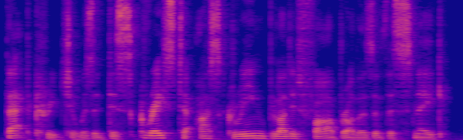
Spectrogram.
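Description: A man's voice: lowish voice, a little slow, fairly bright tone, breathy edge, heavily acted. A man voicing a sneering, contemptuous female dragon in a storybook, haughty in manner.

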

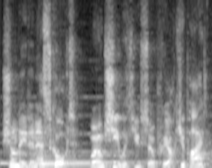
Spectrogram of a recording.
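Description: An actor playing a cocky young rogue in a video game, flippant and sardonic. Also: male voice, fairly high pitch, fairly quick, loud music behind the voice, close to an everyday voice. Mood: wry. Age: young adult. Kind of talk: video game cutscene acting.

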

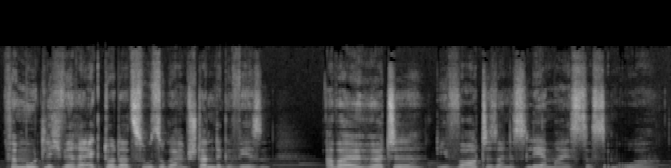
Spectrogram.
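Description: A man serves as narrator of a scripted fantasy audio drama. His voice sits slightly on the low side, telling the tale over faint music. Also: animated, unhurried, darkish tone.

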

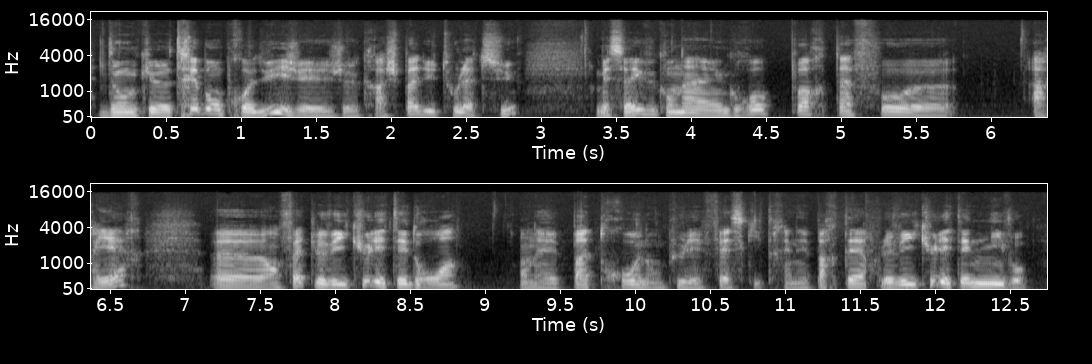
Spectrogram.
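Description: A man's voice: on the low side, expressive, normal speed. A man in his thirties casually explaining his van conversion from inside the van, hesitant, with many fillers. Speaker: vanlife vlogger.

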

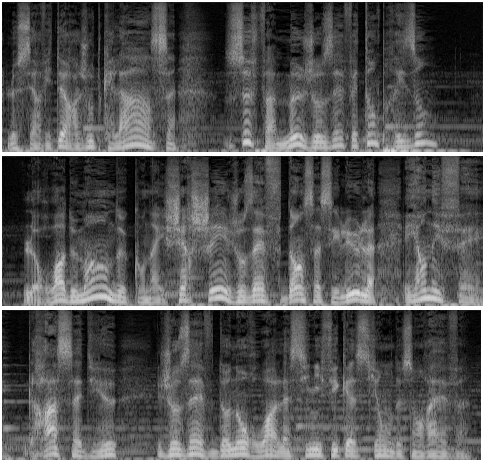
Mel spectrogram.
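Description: Eager young lion cub, animated storyteller for a preschool puppet show, music underneath. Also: male voice, mid-range voice, measured pace. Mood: storytelling. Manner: expressive, simple and clear telling. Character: eager young boy lion, cheerful storyteller of Bible tales. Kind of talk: animated storytelling for small children.

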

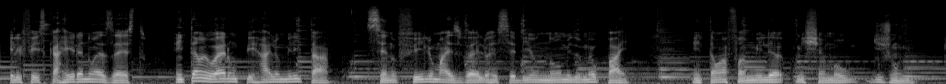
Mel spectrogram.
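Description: A man's voice: lowish voice, lightly acted. An actor with a Brazilian accent playing a grown man who narrates his troubled childhood in first person. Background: guitar music.

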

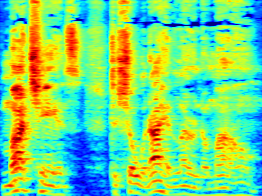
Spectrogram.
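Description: Deep-voiced wounded son acted by a man, echoey room. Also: normal speed, natural voice. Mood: defiant. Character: wounded, proud grown son confronting his father. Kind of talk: audition stage monologue, emotional acting.

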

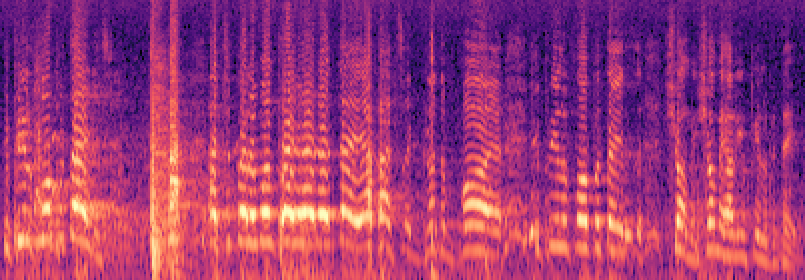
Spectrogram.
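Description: An excitable Italian immigrant cook. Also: male voice, extremely high pitch, moderate pace, dull audio. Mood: jovial. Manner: rambling, excitable broken English. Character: jolly old-country Italian immigrant cook, man. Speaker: comic cook. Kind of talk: live comedy sketch. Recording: live audience laughter, noisy old recording.

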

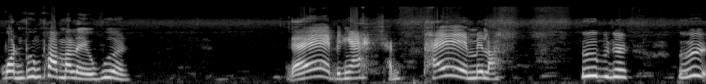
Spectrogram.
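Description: A child improvising character voices for a cartoon skit, excitable and full of repeated exclamations. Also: sits high, a little slow, no echo. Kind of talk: improvised voicing of characters in a game-animation skit.

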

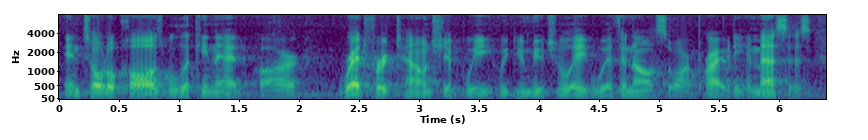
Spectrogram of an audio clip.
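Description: A man presenting to a city council as a fire department official, halting, with many fillers and restarts. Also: sits low, flat delivery, fairly bright tone. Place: council chamber. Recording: reverberant chamber, faint room noise.

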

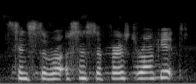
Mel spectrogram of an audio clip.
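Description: A woman's voice: high voice, fairly even intonation, normal speed, noisy background. A woman improvising role-play in a game voice chat, speaking a little hesitantly. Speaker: player role-playing a secret agent.

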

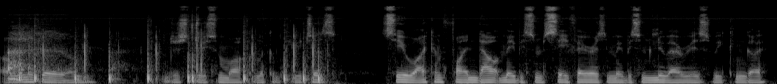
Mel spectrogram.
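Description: A man's voice: fairly low pitch, completely flat delivery, moderate pace, very noisy, close to an everyday voice. A man playing a stubborn, hopeful zombie-outbreak survivor in casual, improvised game roleplay. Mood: calm. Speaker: roleplay performer.

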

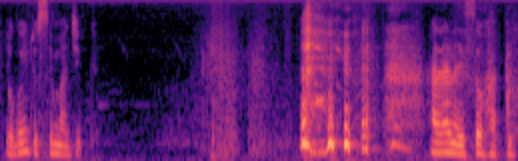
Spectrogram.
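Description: Low-voiced woman demonstrating crafts. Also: steady tone, measured pace, mellow. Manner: mixes languages, chatty and encouraging. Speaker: craft show host. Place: indoor room at a craft table.

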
